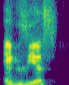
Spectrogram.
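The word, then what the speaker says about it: Axios: करेंगे वो होता है एक्सियस। कोई उसे एक्सियस बोल रहा होता है, कोई एक्सिस बोल रहा होता है, प्रोनाउंसिएशन जैसे भी कर लो, कोई मसला नहीं है उसका।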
